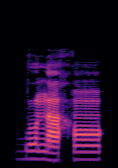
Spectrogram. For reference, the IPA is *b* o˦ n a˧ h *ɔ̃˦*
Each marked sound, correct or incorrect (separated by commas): correct, correct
